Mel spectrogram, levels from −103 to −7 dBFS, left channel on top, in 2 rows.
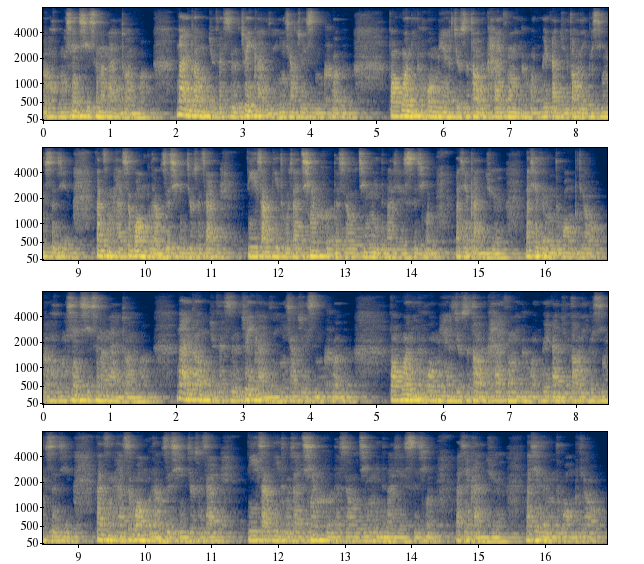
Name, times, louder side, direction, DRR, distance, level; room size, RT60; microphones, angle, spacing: voice 1, 0.0-11.3 11.5-16.8, left 1 dB, 60° left, -1 dB, 0.5 m, -22 dB
3.8 x 2.6 x 2.9 m, 0.87 s
head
